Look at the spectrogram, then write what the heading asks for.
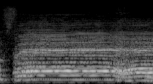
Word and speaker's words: fête: Du merle moqueur seront tous en fête. Alors, excuse-moi, mais tu aimes la fête, toi, hein? La fête, tu aimes bien, hein? Eh bien, prononce-le correctement, hein? Fête, accent circonflexe.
